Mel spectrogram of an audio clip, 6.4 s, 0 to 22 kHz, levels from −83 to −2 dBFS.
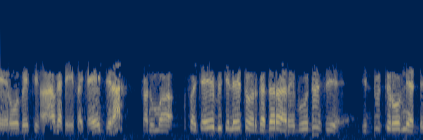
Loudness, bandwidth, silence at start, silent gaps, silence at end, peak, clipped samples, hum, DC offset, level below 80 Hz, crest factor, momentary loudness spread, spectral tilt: -29 LUFS; 3.7 kHz; 0 s; none; 0 s; -12 dBFS; under 0.1%; none; under 0.1%; -86 dBFS; 18 dB; 13 LU; 7 dB/octave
